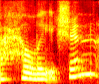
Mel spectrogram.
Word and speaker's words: halation: So, and I think I pronounced that correctly. I always mess that up. So it's Halation, if you're wanting to learn more. So we always want to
